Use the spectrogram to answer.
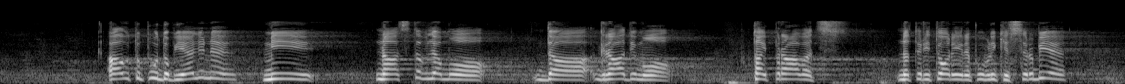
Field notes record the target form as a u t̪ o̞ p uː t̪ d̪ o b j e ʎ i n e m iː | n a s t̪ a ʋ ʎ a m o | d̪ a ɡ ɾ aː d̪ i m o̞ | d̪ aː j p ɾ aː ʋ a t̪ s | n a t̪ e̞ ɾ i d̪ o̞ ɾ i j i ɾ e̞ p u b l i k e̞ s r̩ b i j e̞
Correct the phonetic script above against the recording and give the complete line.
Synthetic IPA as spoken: a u t̪ o̞ p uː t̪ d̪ o b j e ʎ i n e m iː | n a s t̪ a ʋ ʎ a m o | d̪ a ɡ ɾ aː d̪ i m o̞ | t̪ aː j p ɾ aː ʋ a t̪ s | n a t̪ e̞ ɾ i t̪ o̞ ɾ i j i ɾ e̞ p u b l i k e̞ s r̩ b i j e̞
